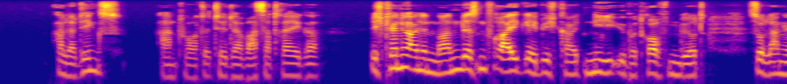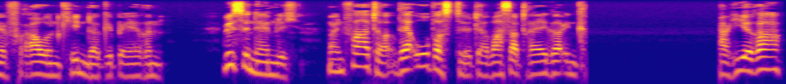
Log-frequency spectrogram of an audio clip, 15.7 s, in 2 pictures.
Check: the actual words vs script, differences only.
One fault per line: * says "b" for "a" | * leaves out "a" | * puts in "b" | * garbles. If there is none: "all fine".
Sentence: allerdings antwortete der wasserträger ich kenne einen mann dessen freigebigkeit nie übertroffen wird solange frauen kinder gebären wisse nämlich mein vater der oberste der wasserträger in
all fine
